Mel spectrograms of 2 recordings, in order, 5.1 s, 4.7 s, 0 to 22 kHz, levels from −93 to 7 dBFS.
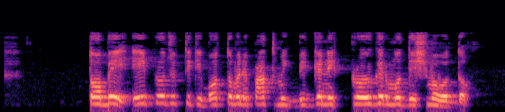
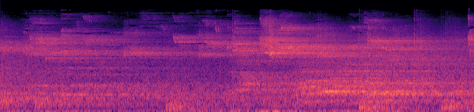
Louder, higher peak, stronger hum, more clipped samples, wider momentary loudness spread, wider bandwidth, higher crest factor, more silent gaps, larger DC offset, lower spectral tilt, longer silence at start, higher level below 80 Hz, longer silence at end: first, -16 LUFS vs -26 LUFS; first, -2 dBFS vs -12 dBFS; neither; neither; about the same, 10 LU vs 10 LU; second, 7.8 kHz vs 16 kHz; about the same, 14 dB vs 16 dB; neither; neither; first, -5 dB/octave vs -2 dB/octave; first, 0.9 s vs 0 s; second, -60 dBFS vs -48 dBFS; first, 0.35 s vs 0 s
